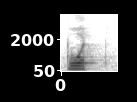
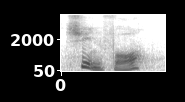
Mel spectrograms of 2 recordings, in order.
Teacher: A truer approximation of the Sanskrit can be found in the older southern Chinese dialect of Fujian and Taiwan, which is pwut. The original B sound in Old Chinese has become an F in modern Mandarin.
